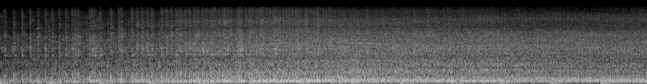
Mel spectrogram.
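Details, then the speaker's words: Ford 8N tractor engine after settings redone and timing advanced from 0 to 4 degrees BTDC; deep low chug picks up and settles into a steady run with no misfires or knocking; running properly. "Then also redid the timing instead of 0 degrees. I went to 4 degrees before top dead center, monkeyed around a little bit and got it fired up."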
